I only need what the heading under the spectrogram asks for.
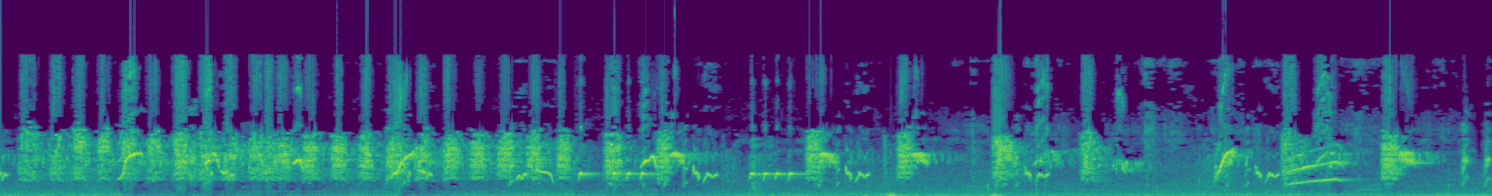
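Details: Ashy drongo lure sound in a loud chattering form, opening with a harsh buzzy rattle, then separate whistled chirps, short flat notes and upslurred whistles spaced irregularly.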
